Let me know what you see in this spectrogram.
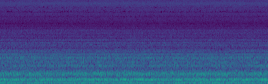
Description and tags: Oil burner blower loop
Blower fan loop of an oil burner used in central heating systems.
loop, blower, machine, furnace, start-up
